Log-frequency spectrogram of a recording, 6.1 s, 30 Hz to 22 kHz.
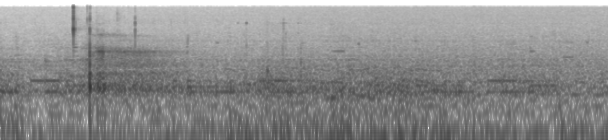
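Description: Fingertip tapping against the side of a Samsung Galaxy F12 at its power-button fingerprint sensor during repeated fingerprint scans: two light clicks about a second in, then only faint quiet background.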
